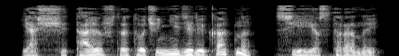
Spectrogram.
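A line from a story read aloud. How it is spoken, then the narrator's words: Whispered complaint. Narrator (Russian): шепотом жаловалась леди Нарборо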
